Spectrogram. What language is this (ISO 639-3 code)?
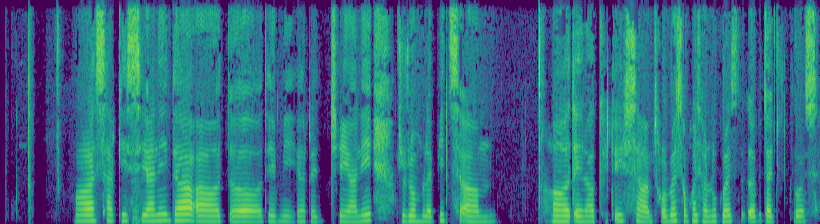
kat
